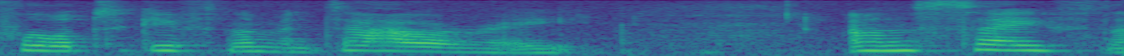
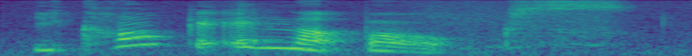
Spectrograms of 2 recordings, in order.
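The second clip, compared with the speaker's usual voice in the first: higher, playful teasing of the cat; pet talk; 7 semitones higher, 3 dB louder than usual. Real, not acted. Talking to her cat, high playful pet voice. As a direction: coo at a cat that won't fit.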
